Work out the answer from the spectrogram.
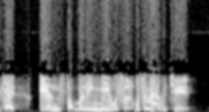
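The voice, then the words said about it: Imitates another person's voice. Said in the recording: “you're doing a Yasser impression”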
